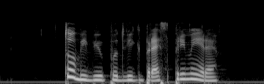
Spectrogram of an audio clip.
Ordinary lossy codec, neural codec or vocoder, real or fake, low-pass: none; none; real; 7.2 kHz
